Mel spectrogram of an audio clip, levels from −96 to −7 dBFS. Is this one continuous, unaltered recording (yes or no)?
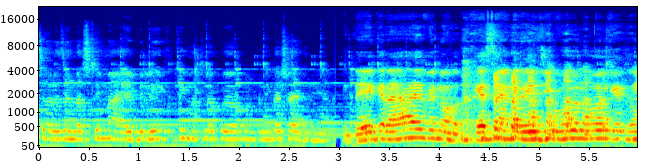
no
